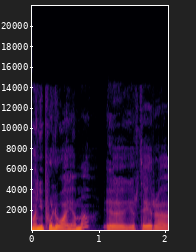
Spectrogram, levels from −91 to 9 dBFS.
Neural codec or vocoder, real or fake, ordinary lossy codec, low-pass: none; real; AAC, 48 kbps; 14.4 kHz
